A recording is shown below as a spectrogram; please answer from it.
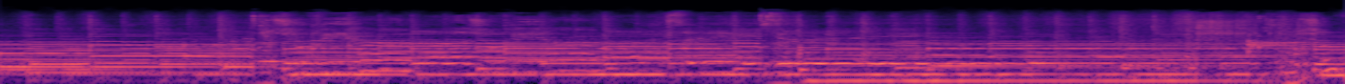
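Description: Live acoustic band music: two acoustic guitars with piano and percussion playing a steady instrumental passage, many notes sounding together over a quick, even pulse.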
